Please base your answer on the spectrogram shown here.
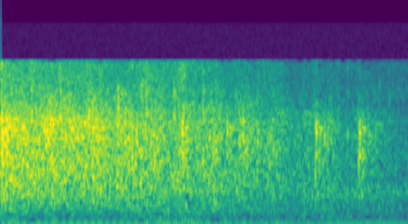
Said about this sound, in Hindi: और आज हम सभी ब्राह्मण दिल की गहराई से आपके स्वागत सत्कार में तालियों का गुंजन करके वायुमंडल को परिवर्तन कर देते हैं, परिवर्तन कर देते हैं।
